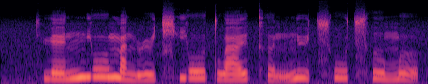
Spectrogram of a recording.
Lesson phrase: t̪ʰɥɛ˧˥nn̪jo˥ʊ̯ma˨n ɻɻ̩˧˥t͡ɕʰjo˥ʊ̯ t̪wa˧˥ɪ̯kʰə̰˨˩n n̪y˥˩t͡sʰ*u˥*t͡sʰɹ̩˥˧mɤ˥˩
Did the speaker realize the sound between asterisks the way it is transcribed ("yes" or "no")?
yes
